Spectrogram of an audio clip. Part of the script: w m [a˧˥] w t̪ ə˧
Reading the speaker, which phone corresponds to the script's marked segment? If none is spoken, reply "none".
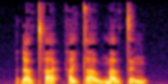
a˧˥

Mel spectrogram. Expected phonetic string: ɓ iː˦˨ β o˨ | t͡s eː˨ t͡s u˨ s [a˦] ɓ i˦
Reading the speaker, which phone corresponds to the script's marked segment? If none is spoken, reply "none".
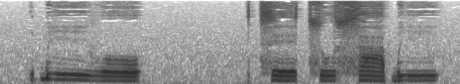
a˦˨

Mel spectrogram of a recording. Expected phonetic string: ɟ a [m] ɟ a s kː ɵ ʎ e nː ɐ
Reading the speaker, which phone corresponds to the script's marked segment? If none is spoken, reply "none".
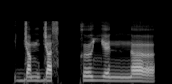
m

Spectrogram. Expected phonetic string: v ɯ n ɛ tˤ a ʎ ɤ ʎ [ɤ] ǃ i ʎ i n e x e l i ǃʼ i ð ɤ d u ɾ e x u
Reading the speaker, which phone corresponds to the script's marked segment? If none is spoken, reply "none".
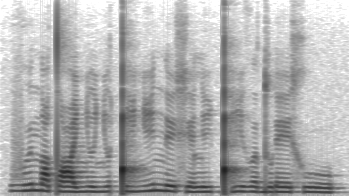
ɤ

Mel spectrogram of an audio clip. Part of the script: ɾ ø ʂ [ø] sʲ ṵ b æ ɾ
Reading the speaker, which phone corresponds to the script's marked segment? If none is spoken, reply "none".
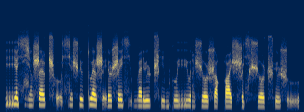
e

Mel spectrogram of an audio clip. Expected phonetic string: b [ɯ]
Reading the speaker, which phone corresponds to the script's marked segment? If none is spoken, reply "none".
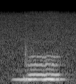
ɯ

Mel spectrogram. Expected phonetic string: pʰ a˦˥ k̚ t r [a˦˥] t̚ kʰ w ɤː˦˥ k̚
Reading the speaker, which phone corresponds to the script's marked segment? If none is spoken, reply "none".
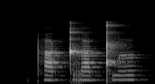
a˦˥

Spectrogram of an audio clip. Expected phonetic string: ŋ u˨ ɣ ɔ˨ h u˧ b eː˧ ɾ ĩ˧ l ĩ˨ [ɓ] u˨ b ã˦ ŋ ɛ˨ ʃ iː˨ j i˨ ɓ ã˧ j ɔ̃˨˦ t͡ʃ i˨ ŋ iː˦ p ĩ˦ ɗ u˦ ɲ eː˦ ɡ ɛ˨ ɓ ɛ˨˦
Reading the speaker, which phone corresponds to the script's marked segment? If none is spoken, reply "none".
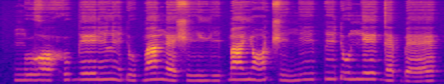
ɗ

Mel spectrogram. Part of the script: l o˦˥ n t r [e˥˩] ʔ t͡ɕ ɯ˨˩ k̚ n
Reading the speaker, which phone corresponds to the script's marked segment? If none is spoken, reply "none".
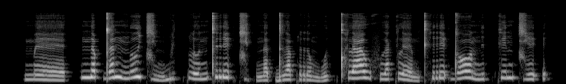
e˥˩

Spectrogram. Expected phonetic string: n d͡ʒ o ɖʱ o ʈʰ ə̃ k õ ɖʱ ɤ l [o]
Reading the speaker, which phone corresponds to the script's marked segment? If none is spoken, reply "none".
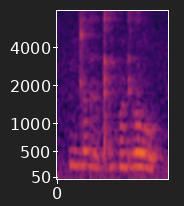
u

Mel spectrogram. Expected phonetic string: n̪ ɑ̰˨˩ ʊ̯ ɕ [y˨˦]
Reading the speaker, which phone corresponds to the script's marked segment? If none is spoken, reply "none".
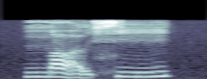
i˨˦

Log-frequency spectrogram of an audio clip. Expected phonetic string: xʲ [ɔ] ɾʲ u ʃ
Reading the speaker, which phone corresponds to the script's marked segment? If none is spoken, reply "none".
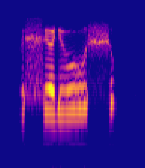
ʌ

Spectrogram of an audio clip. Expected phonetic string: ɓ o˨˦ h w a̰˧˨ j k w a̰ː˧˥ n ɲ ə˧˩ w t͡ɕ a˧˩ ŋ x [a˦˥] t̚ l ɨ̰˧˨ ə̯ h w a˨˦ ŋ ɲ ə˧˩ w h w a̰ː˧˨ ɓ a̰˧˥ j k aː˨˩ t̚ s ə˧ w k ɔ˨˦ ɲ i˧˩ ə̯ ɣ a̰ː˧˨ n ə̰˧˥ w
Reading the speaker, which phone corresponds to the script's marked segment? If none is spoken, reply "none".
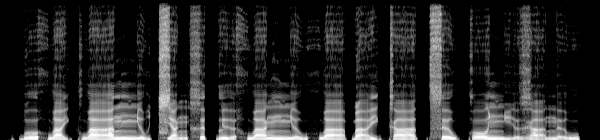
ə˦˥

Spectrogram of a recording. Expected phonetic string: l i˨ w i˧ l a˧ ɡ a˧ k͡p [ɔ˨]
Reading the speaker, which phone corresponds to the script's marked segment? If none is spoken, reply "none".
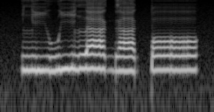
ɔ˦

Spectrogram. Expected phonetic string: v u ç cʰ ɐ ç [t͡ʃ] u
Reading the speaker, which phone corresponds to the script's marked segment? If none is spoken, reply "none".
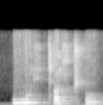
t͡ʃʼ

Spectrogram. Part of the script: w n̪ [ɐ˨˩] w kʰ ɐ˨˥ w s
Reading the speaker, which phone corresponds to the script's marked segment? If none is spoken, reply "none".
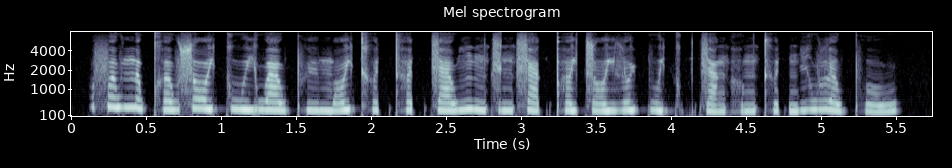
ɐ˨˩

